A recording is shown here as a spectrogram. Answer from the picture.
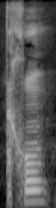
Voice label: "taxxuñ", apatani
